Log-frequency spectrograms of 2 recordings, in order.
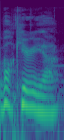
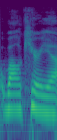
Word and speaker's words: Walkyria: is valkyria uh valkyria is spelled with a w but in germanic pronunciation w's are spelled with v's but i do not mind if you call me lyra walkiria either walkiria or valkyria either one is okay my birthday my birthday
